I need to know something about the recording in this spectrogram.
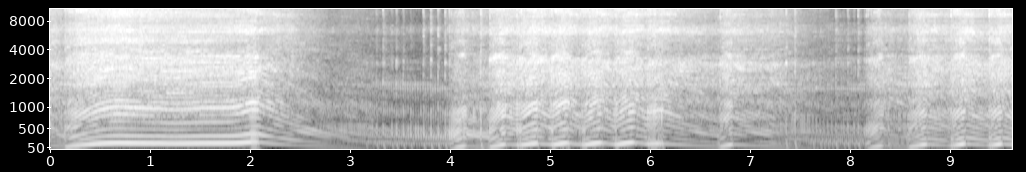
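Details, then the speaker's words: Farmertec Husky 372XP clone chainsaw with new ported cylinder, idle slightly clean, cutting firewood possibly ash: screaming revs drop and bog in repeated cuts, recovering cleanly each time; healthy saw pulling hard. "some of that might be Ash judging by the bark but this thing just destroys wood"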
